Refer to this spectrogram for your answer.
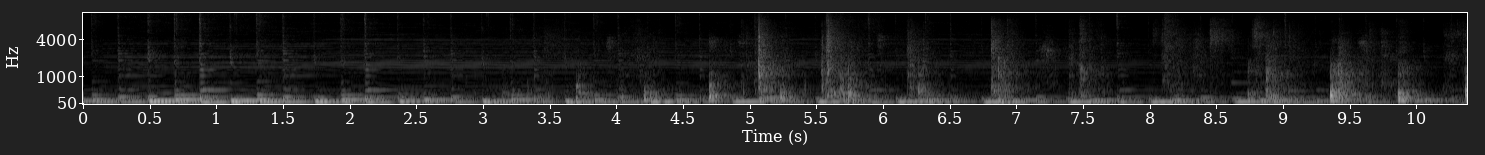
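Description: Steady footsteps walk toward a bedroom at an unhurried pace, each step a soft thudding tap, over a low, sustained musical drone.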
